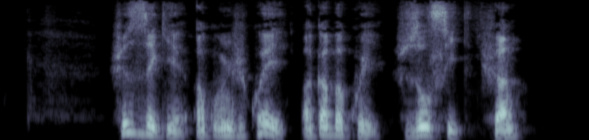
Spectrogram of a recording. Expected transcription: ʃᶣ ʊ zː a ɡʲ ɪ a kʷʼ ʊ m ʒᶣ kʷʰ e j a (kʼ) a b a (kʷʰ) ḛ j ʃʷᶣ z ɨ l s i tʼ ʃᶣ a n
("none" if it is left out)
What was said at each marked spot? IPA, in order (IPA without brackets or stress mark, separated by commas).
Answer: kʼ, kʷʰ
